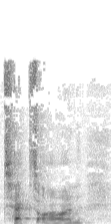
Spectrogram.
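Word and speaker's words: tekton (τέκτων): Truthfully, this word, it's pronounced tekton, it's used of people that we might think of today as a general contractor.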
